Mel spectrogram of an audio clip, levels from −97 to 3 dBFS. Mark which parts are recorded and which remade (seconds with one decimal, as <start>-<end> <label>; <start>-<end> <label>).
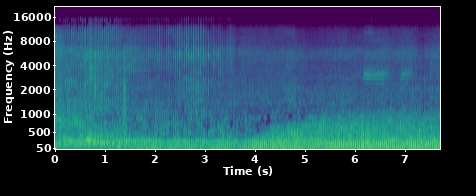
0.0-1.7 recorded; 1.7-4.6 remade; 4.6-7.7 recorded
